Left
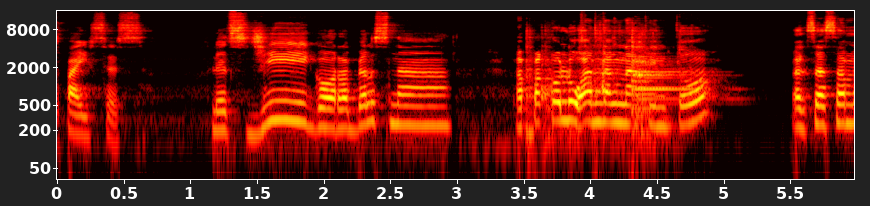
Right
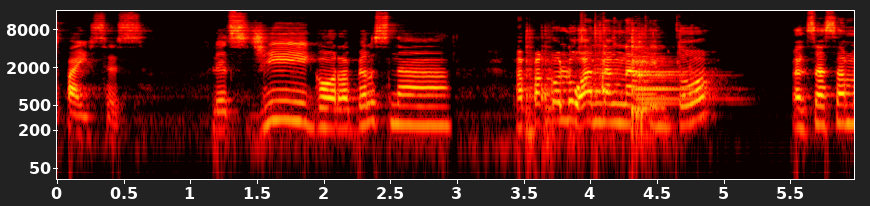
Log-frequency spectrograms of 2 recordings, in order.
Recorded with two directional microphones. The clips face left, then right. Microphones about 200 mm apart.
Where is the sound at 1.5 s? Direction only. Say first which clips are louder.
Left 4 dB; 20° left (ahead or behind).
